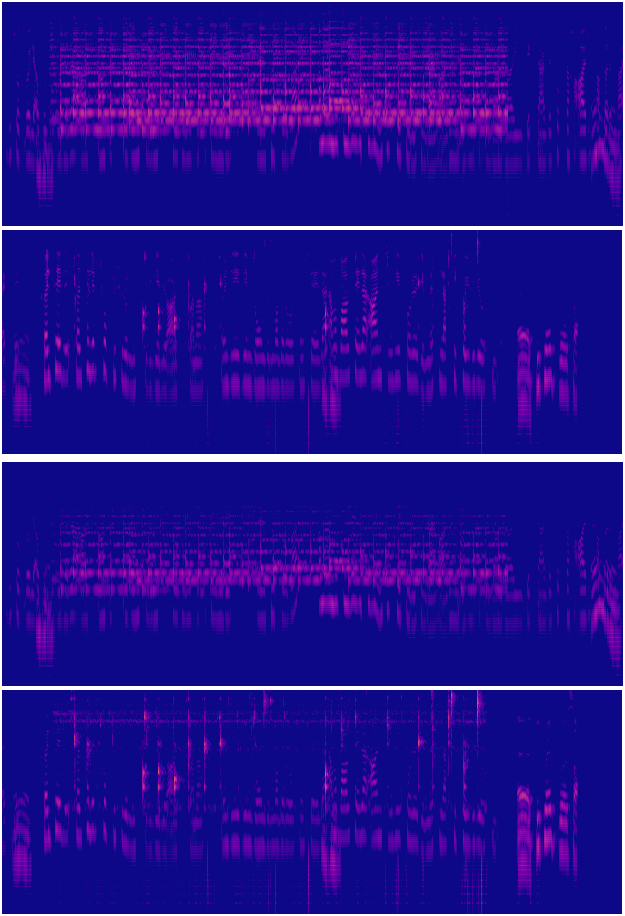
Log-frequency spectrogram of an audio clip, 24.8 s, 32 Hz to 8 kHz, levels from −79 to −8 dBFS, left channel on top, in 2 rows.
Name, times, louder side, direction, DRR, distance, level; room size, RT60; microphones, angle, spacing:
voice 1, 0.0-22.4, left 4 dB, 60° left, 1.6 m, -64 dB
voice 2, 0.7-1.0 11.7-13.0 18.8-19.2 22.7-23.9, right 4 dB, 85° right, 0.9 m, -61 dB
sound 1, 0.9-10.1, left 8 dB, 75° left, 0.4 m, -53 dB
sound 2, 13.4-22.1, right 12 dB, 55° right, 0.4 m, -54 dB
head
